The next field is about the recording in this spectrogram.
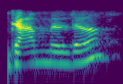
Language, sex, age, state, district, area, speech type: Sindhi, male, 18-30, Gujarat, Surat, urban, conversation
